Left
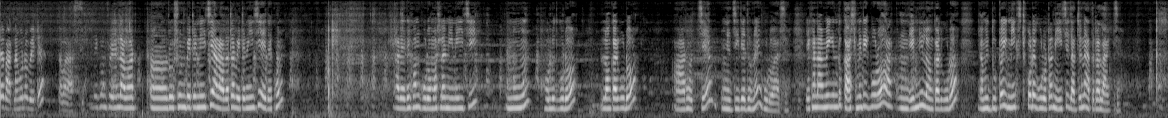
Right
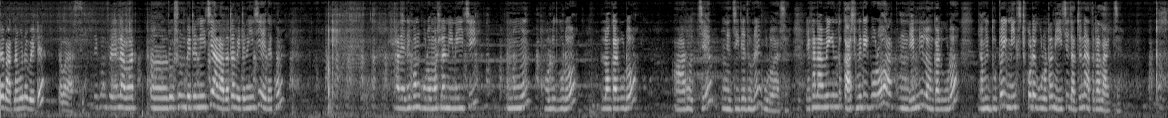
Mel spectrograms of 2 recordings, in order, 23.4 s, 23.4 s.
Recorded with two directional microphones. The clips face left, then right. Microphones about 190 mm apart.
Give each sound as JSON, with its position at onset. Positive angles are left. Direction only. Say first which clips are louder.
{"t": 0.0, "sound": "a woman's voice", "louder": "right 3 dB", "side_deg": -15}
{"t": 1.9, "sound": "a woman's voice", "louder": "left 7 dB", "side_deg": 55}
{"t": 7.9, "sound": "a woman's voice", "louder": "left 6 dB", "side_deg": 45}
